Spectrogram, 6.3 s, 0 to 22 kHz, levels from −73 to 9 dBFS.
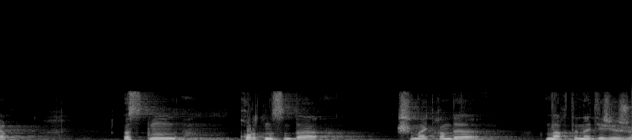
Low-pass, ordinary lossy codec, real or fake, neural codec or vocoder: none; none; real; none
